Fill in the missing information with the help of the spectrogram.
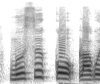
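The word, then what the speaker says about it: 息子: 무스코라고 읽고요. 얘는요. 무스 좀 특별하게 읽는 애예요. 그래서 꼭 기억을 해 주셔야 됩니다.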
